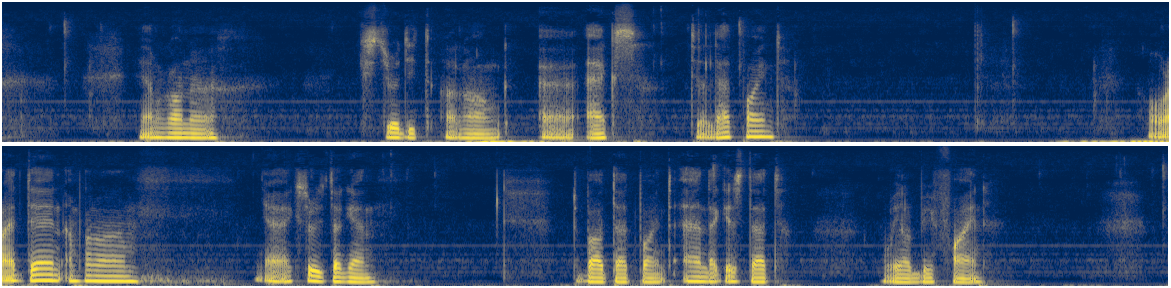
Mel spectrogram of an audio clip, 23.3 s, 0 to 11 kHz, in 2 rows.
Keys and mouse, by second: 2.4 e, 11.7 KP_1, 13.9 e, 23.0 middle click.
